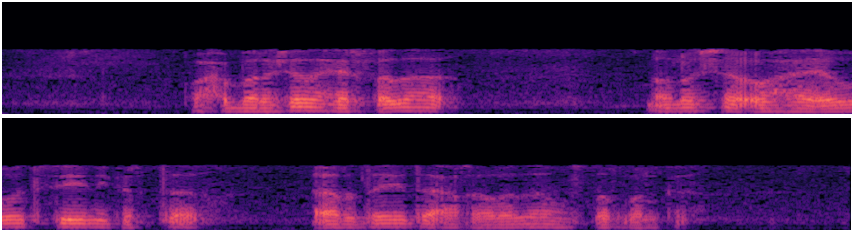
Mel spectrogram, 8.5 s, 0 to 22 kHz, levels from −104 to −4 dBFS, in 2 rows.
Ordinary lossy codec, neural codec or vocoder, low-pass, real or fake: AAC, 16 kbps; vocoder, 48 kHz, 128 mel bands, Vocos; 19.8 kHz; fake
